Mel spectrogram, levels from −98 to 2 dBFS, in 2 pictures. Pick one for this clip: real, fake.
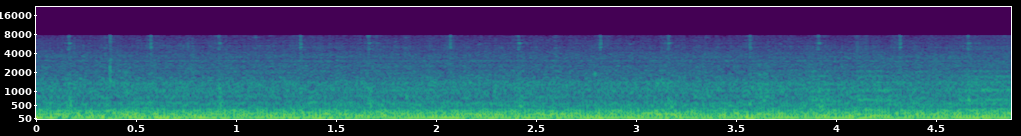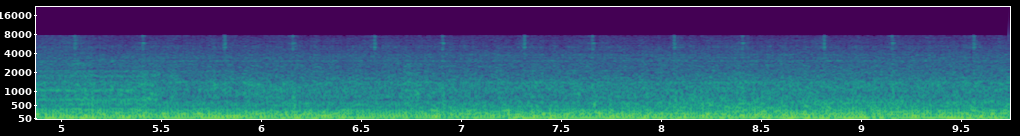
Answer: fake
